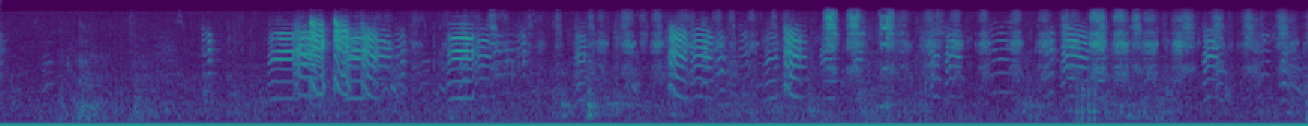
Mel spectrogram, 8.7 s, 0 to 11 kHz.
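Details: Double-barred finch raising chicks, recorded 4 June 2011: bursts of nasal, tinny calls in quick clusters, broken by brief pauses, over steady background hiss.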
